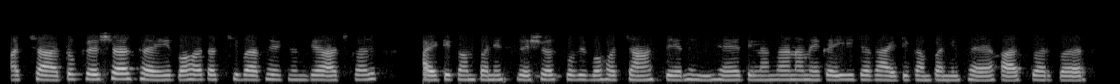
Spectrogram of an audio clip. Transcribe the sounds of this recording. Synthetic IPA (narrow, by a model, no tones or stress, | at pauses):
ɐtːʃʰat̪ofɾeːʃəɾzɦɛjebɐɦʊt̪ɐtːʃʰibaːt̪ɦɛkjõːkeaːd͡ʒkɐl | aːɪʈikɐ̃mpənizfɾeːʃəɾskobʱibɐɦʊt̪̚t͡ʃãːsd̪eːɾɐɦiɦɛt̪ɪlə̃ŋɡaːnamẽkɐid͡ʒɐɡaaːɪʈikɐ̃mpənizɦɛxaːst̪ɔːɾpɐɾ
